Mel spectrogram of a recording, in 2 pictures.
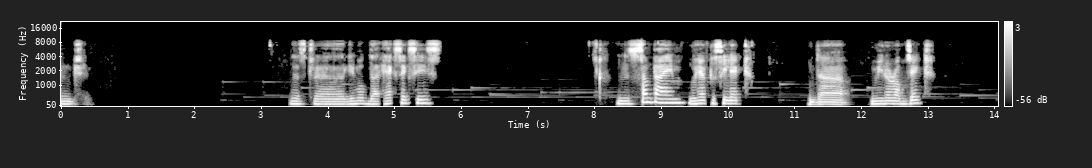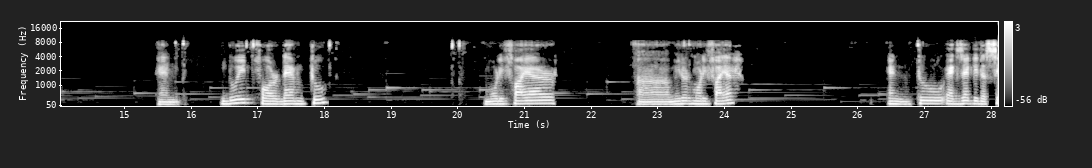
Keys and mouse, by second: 5.4-6.8 drag, 10.2 click, 15.6 click, 16.6 click, 17.9 click, 19.8-25.2 drag.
